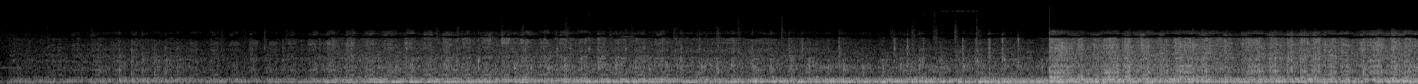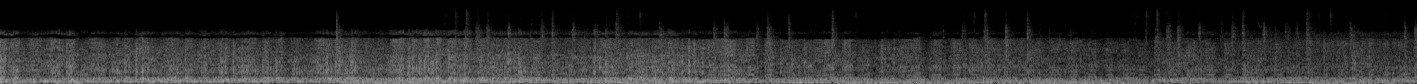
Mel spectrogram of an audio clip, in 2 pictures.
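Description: Motorcycle engines revved hard and held against the rev limiter, an excessive, continuous racket heard through a phone recording. The noise builds over the first few seconds and turns louder and harsher about ten seconds in.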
